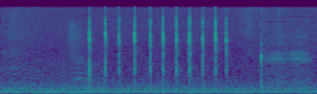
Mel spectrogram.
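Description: Two chicken eggs are gently tapped together at their pointed ends, giving twelve quick, light clicks over a low steady hum. The taps sound solid rather than hollow, showing both eggs are good and uncracked.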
